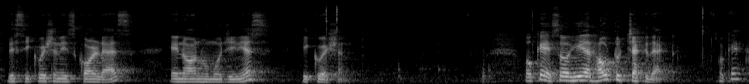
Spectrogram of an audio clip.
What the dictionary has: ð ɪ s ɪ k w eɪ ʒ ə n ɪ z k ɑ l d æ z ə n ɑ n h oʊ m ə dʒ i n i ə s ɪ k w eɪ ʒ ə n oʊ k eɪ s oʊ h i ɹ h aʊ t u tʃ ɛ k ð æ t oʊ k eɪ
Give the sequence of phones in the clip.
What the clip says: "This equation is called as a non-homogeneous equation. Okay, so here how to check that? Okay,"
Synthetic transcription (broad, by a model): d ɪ s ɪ k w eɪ ʃ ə n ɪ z k ɑ l d æ z ə n ɑ n h oʊ m ə dʒ i n i ə s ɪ k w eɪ ʃ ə n oʊ k eɪ s oʊ h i ɹ h aʊ t u tʃ ɛ k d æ t oʊ k eɪ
